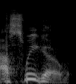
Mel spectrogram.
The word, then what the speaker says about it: Oswego: Yeah, Oswego. Okay. That's how a New Yorker would say it. A Minnesotan might say Oswego.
